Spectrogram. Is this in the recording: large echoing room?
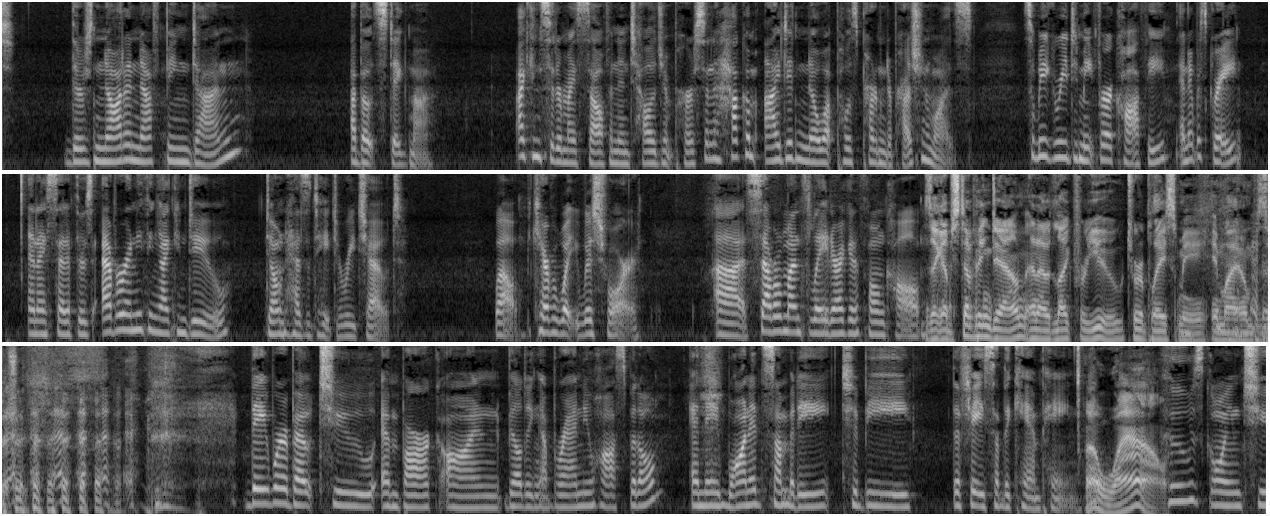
no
